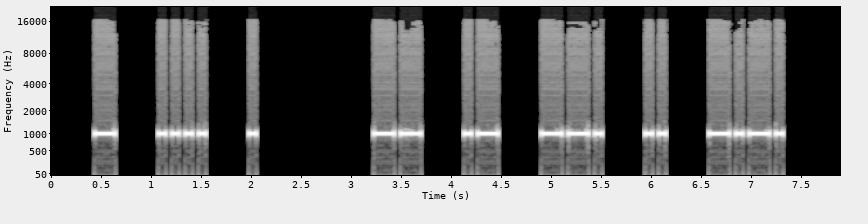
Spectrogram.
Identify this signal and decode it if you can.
Morse code, heard as a keyed tone, about 18 wpm, spaced as for 12 wpm, 1000 Hz. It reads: THE MAGIC
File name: qotdfiles / 12wpm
